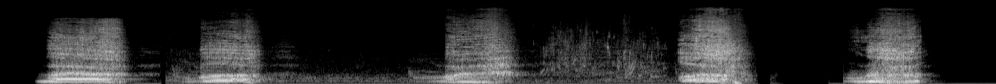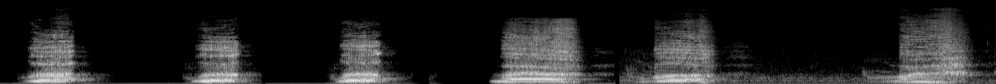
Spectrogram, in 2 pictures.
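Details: A walrus (Odobenus rosmarus) of the circumpolar Arctic seas gives loud, rough roaring bellows, each about a second long, repeated in a steady series.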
